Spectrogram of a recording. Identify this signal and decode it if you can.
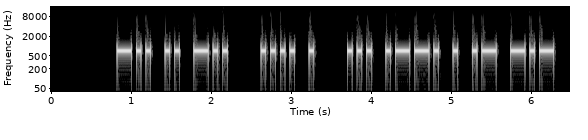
Morse code, heard as a keyed tone, about 20 wpm, 700 Hz. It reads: DID HE SPEAK
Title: Sentences from Top 1000 Words - Review Part 6 - 20wpm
